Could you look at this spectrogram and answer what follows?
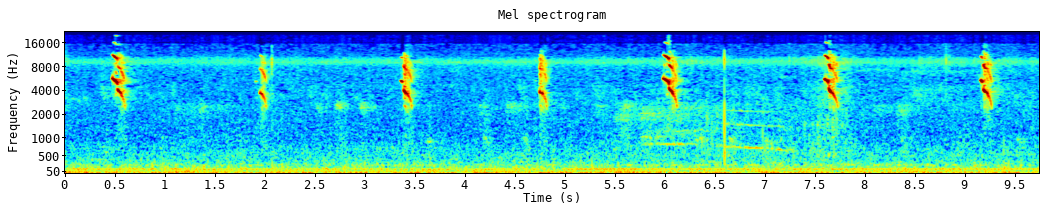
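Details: A buff-banded rail chick in the Philippines gives thin, very high peeps, one about every one and a half seconds, over a steady low hum and a faint second bird.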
